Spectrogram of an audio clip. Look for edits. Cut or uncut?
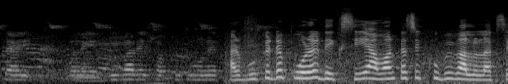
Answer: cut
